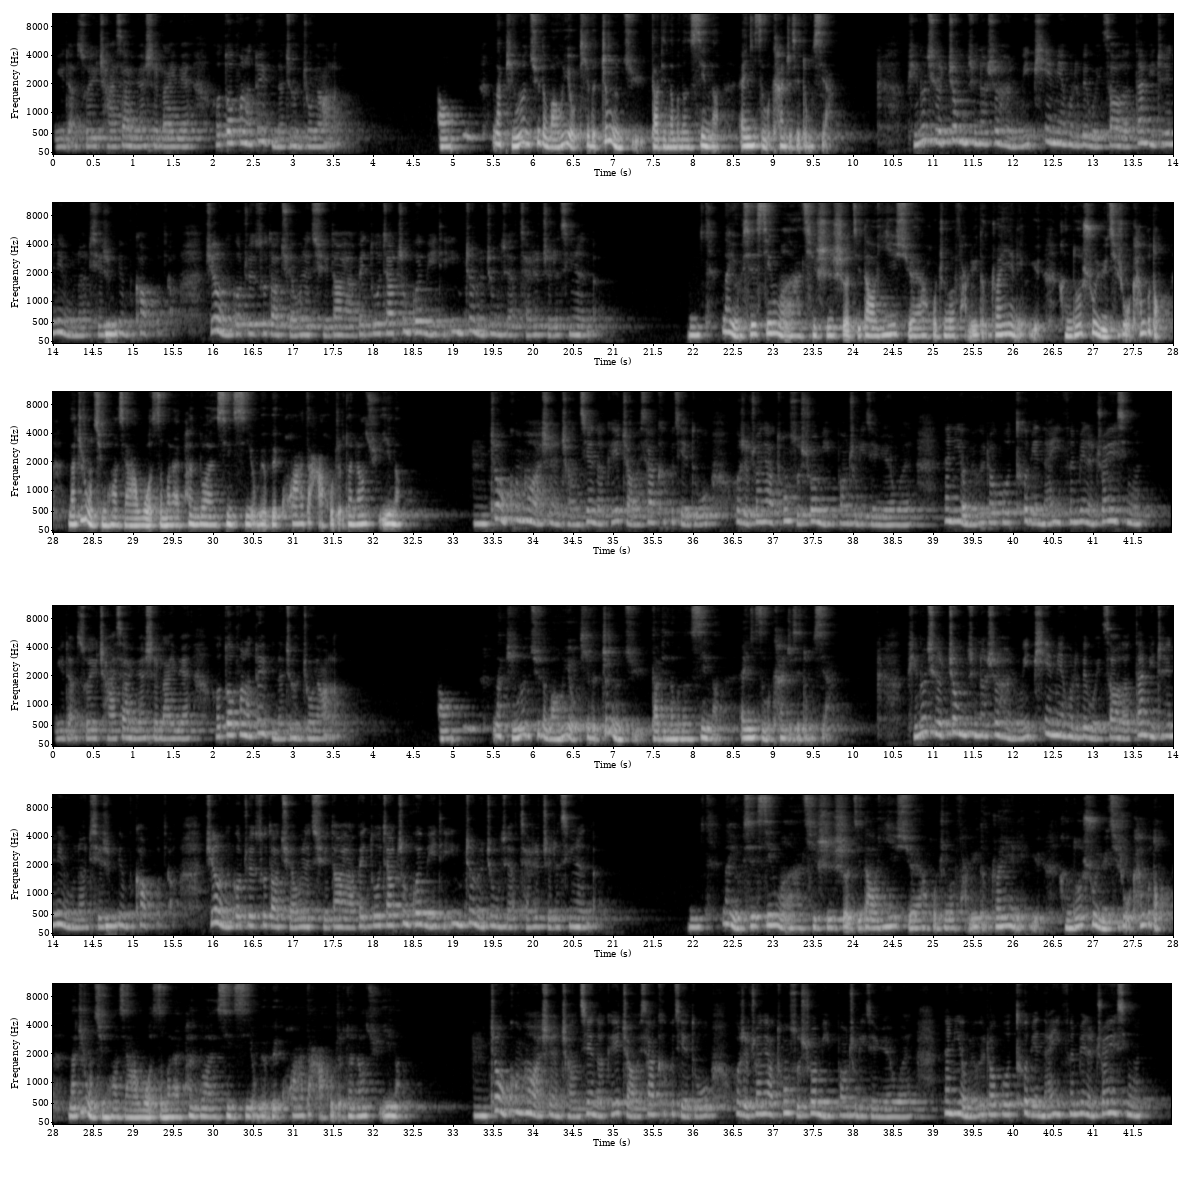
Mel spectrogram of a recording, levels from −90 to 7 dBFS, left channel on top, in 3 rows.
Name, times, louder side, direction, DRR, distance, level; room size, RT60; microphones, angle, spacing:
voice 1, 0.0-3.6 10.4-20.8 33.2-41.6, right 1 dB, 5° right, -1 dB, 1.2 m, -32 dB
voice 2, 4.8-8.3 8.6-9.7 14.6-14.8 21.9-27.8 28.2-32.4, left 4 dB, 65° left, 10 dB, 0.4 m, -25 dB
11.0 x 4.2 x 3.2 m, 1.2 s
head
